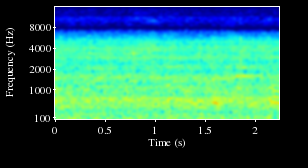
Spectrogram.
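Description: Steady, even background noise with no distinct event, between pauses in speech.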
